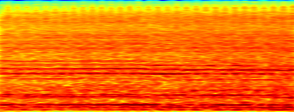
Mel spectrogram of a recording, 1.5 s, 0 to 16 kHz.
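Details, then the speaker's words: 1988 Ford Ranger 2.9L V6 after manifold pressure sensor replacement and new idle air control valve, still warming: even steady idle slightly high, expected to settle at 800 rpm when warm, no stumbling or shaking; normal idle. "of course it's got to drop down a little bit yet too it's still it a little bit high but once it warms back up it will run it right at 800"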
